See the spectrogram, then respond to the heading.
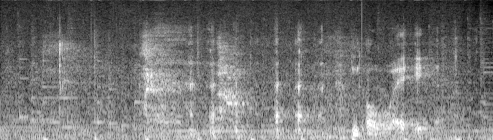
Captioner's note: Verne chuckles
